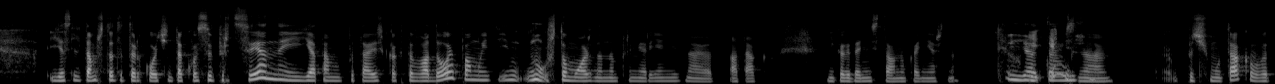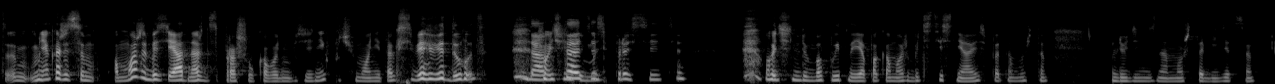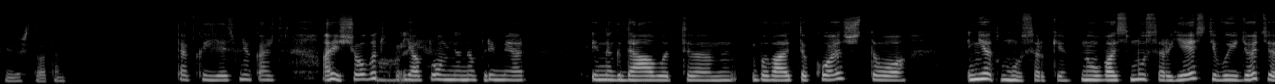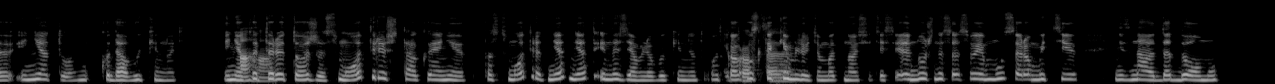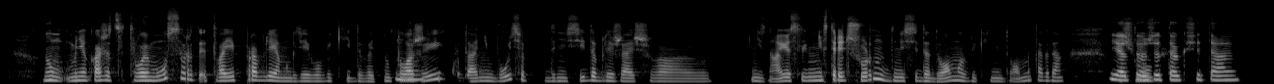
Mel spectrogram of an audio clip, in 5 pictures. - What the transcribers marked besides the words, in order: laughing while speaking: "они так себя ведут. Очень лю"; laugh; drawn out: "Ой"
- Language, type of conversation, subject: Russian, unstructured, Почему люди не убирают за собой в общественных местах?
